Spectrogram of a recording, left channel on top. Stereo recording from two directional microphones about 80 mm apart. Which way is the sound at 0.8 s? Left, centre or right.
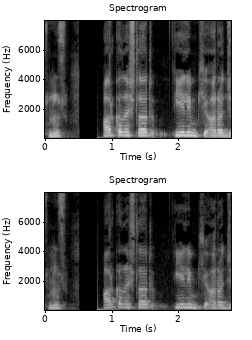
Left.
